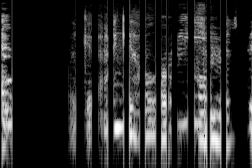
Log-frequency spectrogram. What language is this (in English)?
Icelandic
